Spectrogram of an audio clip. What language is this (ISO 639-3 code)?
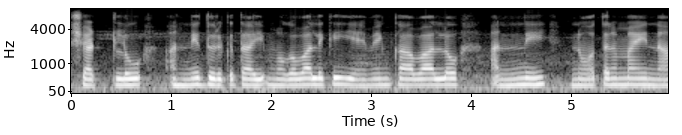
tel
